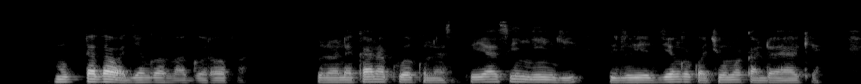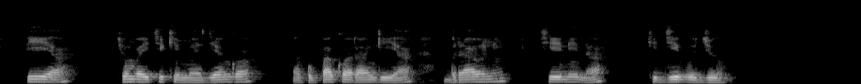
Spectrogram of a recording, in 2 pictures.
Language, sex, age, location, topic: Swahili, male, 18-24, Kisii, education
